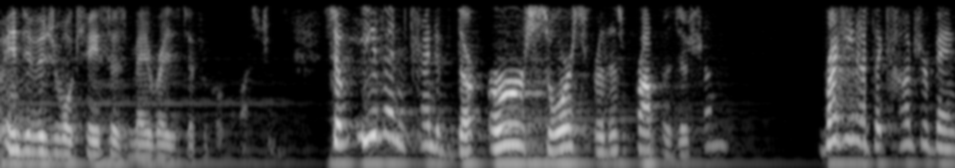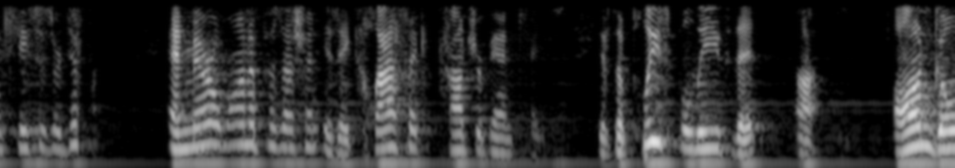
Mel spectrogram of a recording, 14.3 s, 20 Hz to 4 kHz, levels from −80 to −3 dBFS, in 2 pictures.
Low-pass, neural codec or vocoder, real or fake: 3.6 kHz; none; real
